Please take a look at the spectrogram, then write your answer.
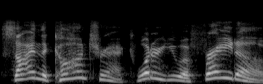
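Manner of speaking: furious, very high, swooping southern yell. Retelling how Jeff is angry again and screams: imitating Jeff Hardy screaming. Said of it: "and he screams".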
